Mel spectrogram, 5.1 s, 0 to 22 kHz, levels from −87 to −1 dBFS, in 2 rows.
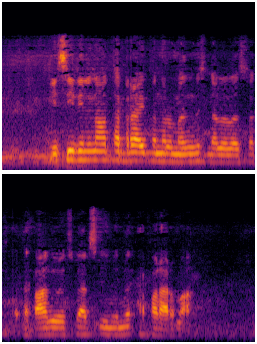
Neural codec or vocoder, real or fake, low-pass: codec, 24 kHz, 0.9 kbps, WavTokenizer, medium speech release version 1; fake; 10.8 kHz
